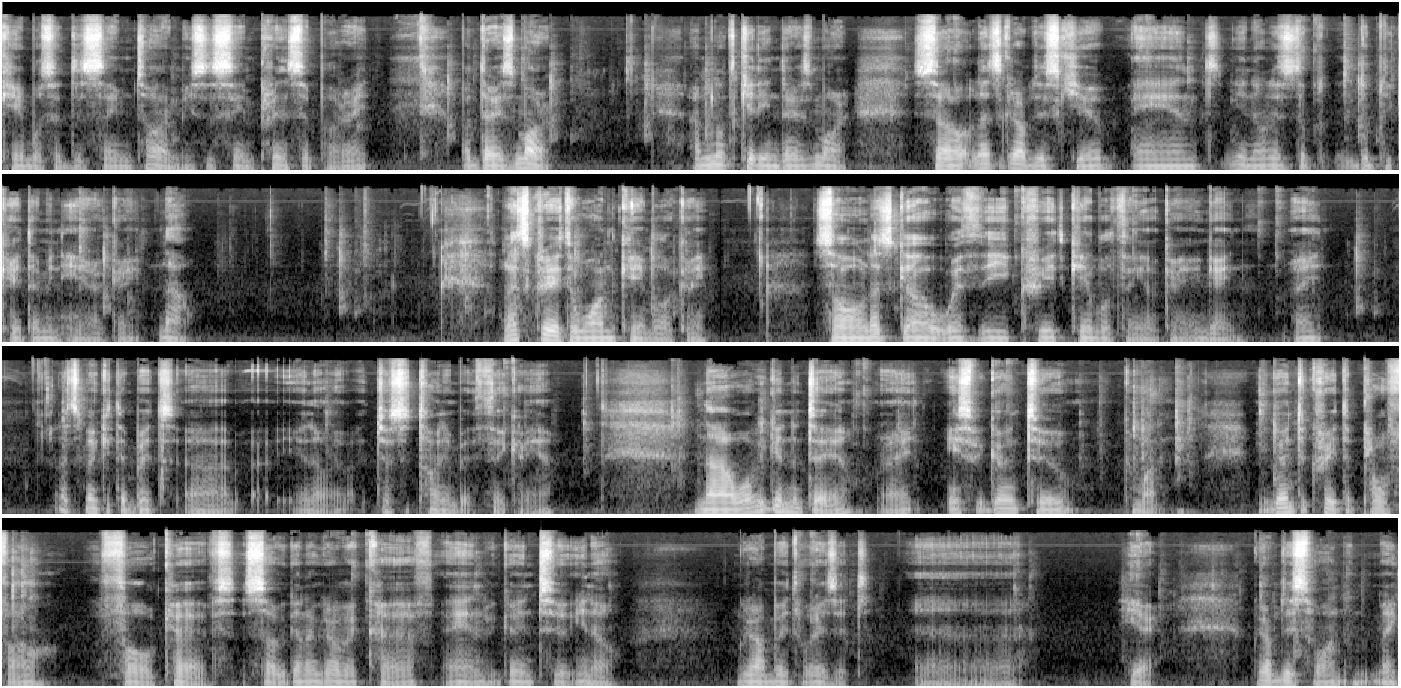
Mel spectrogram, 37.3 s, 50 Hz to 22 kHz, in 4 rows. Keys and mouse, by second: 2.9 middle click, 3.6 shift+middle drag, 4.2 shift+middle drag, 4.7 middle drag, 6.3 click, 7.0 shift+d, 7.9 shift+d, 9.0 shift+click, 9.9 shift+click, 10.3 KP_5, 11.5 shift+KP_5, 11.5 shift+click, 12.3 shift+drag, 12.7 click, 13.1 click, 13.6 shift+drag, 15.1 alt+shift+c, 18.3-23.3 drag, 23.3-24.4 middle drag, 25.3 drag, 26.4 `, 27.1 click, 28.0 shift+a, 31.0 g, 34.7 g, 36.5 shift+drag, 37.1 s.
